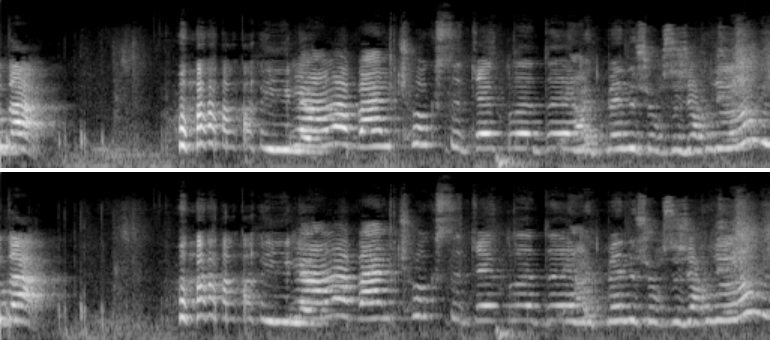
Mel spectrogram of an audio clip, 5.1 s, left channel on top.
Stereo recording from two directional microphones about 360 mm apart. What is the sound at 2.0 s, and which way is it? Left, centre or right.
Child singing, left.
